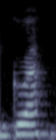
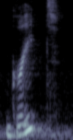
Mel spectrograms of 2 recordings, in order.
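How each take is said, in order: First: The vowel is a short eh sound. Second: The vowel is a long ee sound. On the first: "I try it with the short E" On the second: "Let's just try that long E"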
